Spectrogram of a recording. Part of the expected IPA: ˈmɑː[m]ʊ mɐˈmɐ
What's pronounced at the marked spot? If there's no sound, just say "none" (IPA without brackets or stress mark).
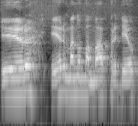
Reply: n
